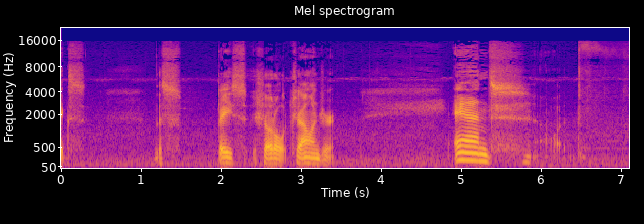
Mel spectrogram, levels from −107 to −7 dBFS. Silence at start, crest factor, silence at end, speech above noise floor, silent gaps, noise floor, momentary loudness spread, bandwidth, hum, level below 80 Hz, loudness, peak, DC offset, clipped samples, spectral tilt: 0 s; 24 dB; 0.4 s; 28 dB; none; -53 dBFS; 24 LU; 16 kHz; none; -60 dBFS; -25 LUFS; -4 dBFS; under 0.1%; under 0.1%; -4 dB/octave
